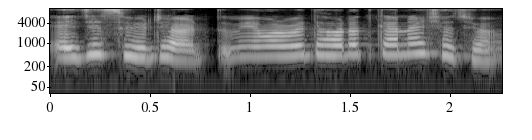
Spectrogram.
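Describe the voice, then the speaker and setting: A woman's voice: extremely high pitch, rapid-fire, fairly bright tone. A woman voicing a teasing, cocky young man who bosses others around, in an amateur comic dub. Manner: teasing and bossy.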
